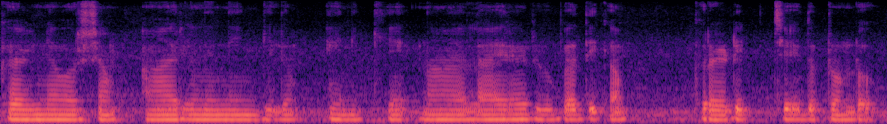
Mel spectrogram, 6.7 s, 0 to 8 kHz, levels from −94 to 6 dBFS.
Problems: low volume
